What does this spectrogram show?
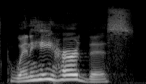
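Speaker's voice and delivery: ordinary delivery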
